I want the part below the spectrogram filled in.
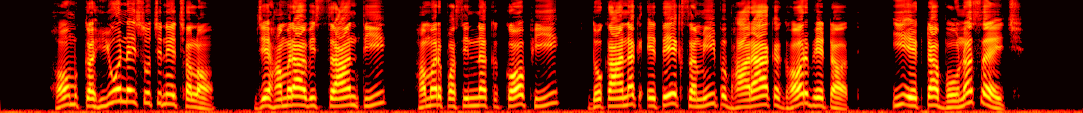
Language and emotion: Maithili, surprised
